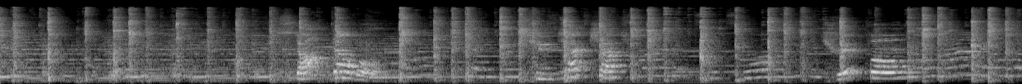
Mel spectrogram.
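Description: Clogging shoes' metal taps striking a hardwood floor in quick, rhythmic bursts of steps, over a recorded song with a singing voice.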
